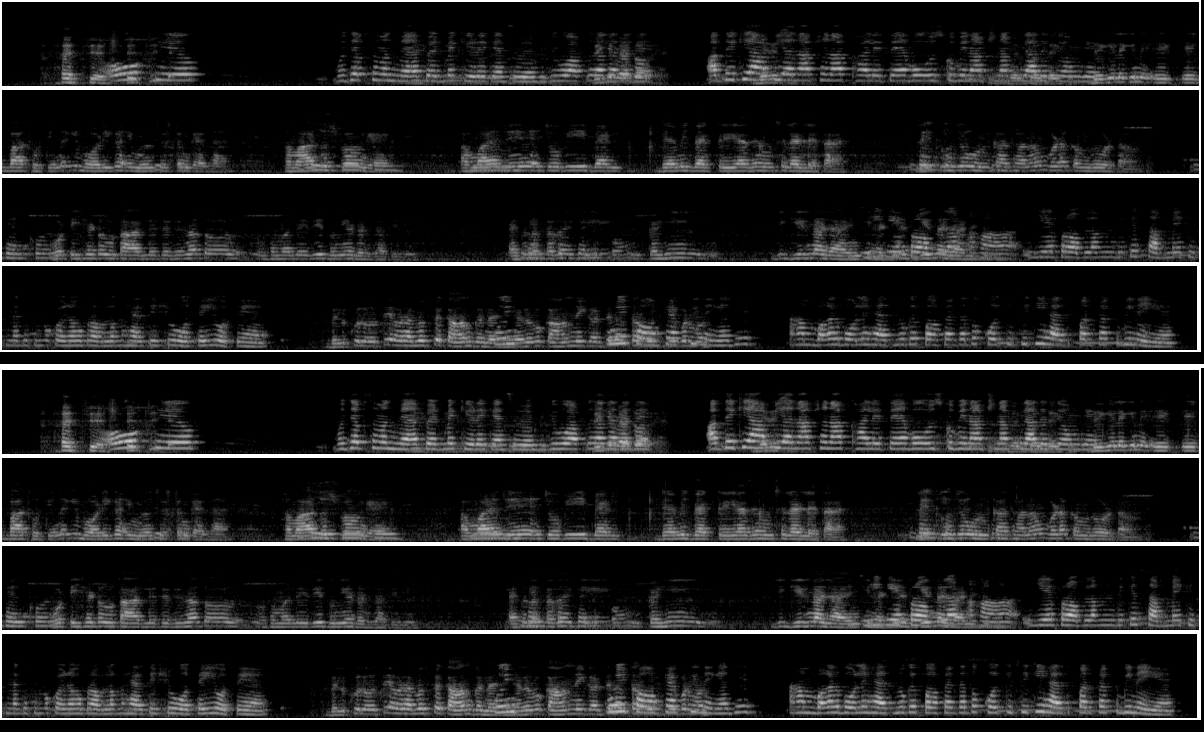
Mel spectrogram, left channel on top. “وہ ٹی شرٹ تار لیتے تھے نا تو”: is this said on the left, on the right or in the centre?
Right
